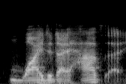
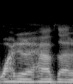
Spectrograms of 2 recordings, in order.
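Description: First: It sounds curious and inquisitive. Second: It sounds upset and complaining.

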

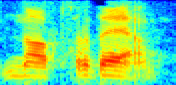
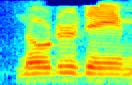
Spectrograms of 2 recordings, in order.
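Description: First: It is said with a French pronunciation. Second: It is said with an American pronunciation. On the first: The speaker calls it right. "It's Notre Dame. And it means Our Lady" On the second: The speaker calls it wrong. "Americans pronounce things really weird, like Notre Dame. Notre Dame is not how you say that name"

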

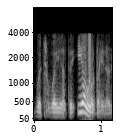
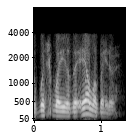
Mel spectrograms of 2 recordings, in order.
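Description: First: Elevator begins with an 'il' sound. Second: Elevator begins with an 'el' sound. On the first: The speaker calls it wrong. "You don't say" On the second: The speaker calls it right. "you say"

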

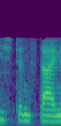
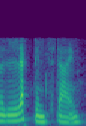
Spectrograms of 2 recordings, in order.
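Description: First: It is said with the local German pronunciation. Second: It is said with a plain English pronunciation.

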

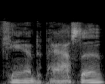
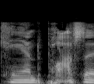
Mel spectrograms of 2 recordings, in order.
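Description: First: It is said in a Canadian accent. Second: It is said in an American accent.

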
